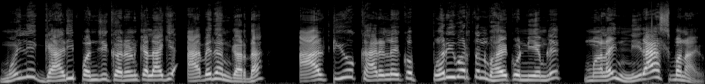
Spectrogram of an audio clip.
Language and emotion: Nepali, angry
